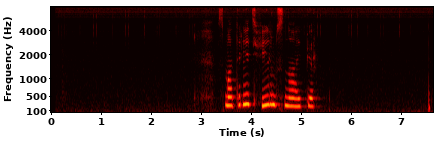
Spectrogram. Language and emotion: Russian, neutral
